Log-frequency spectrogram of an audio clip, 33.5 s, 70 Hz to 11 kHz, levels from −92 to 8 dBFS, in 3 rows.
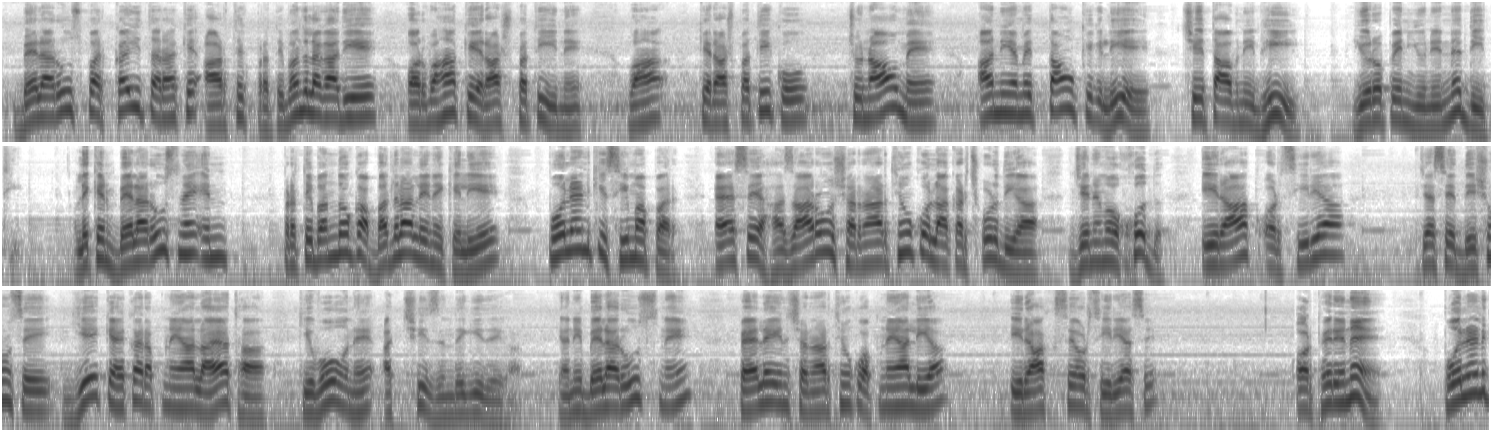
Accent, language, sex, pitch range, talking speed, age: Indian, English, male, 135-190 Hz, 140 wpm, 40-59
